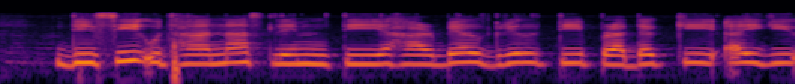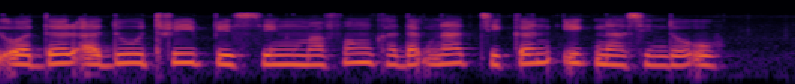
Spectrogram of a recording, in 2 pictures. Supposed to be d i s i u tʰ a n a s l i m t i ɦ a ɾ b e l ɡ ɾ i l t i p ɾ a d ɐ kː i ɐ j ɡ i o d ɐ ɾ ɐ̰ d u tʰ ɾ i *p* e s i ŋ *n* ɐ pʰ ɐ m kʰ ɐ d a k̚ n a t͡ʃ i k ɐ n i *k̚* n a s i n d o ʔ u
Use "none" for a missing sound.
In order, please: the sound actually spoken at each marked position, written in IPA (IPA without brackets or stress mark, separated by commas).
p, m, k̚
